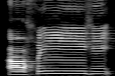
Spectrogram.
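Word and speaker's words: أخيه: تو ہجے کرتے ہیں، حمزہ زبر ا، خایا زیر خی، ہا زیر ہی، اخیہ اخیہ، ٹھیک ہے، سمجھ آ رہی؟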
